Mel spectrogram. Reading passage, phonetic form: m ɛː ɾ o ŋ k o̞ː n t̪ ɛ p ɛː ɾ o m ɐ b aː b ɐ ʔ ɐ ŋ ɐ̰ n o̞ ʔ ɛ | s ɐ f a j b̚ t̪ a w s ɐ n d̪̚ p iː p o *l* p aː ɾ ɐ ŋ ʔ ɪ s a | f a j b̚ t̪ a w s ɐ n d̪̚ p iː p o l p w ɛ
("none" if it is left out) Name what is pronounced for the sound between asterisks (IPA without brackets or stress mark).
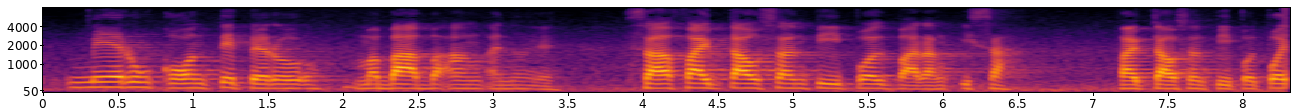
l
